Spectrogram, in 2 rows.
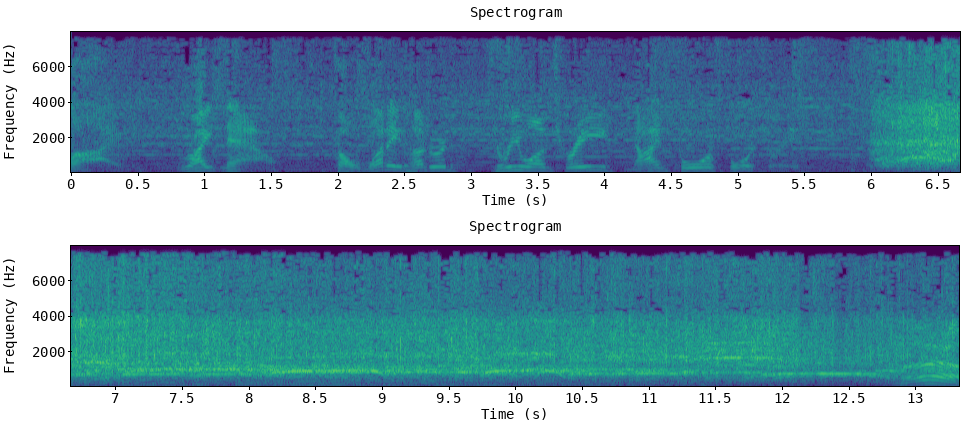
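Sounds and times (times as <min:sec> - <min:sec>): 
speech: 0:00.8 - 0:06.3
crowd applause: 0:06.0 - 0:13.3.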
